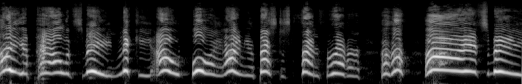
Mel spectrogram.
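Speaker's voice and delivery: very high-pitched and loud. Explaining voice casting, demonstrating what an auditioner might do in a Mickey Mouse voice. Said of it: "Mickey Mouse has his particular voice".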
